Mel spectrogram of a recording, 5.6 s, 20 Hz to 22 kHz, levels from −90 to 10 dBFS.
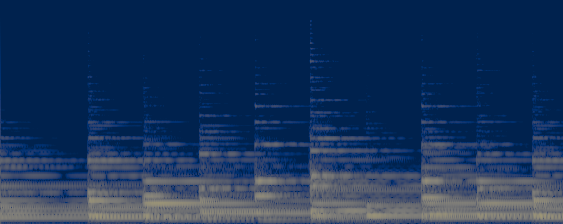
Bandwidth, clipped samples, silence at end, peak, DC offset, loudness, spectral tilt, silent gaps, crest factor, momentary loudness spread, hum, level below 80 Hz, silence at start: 7.6 kHz; under 0.1%; 0 s; -20 dBFS; under 0.1%; -35 LUFS; -10.5 dB/octave; none; 16 dB; 7 LU; none; -80 dBFS; 0 s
